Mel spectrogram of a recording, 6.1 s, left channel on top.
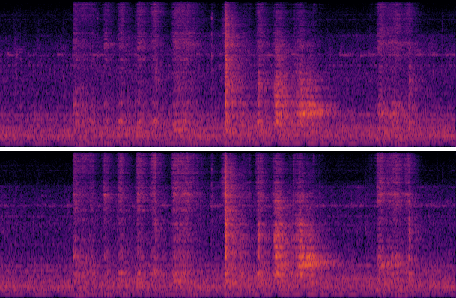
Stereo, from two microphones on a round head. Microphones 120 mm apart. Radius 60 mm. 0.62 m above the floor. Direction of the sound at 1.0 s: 50° right (ahead or behind).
